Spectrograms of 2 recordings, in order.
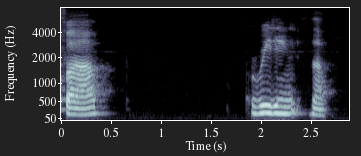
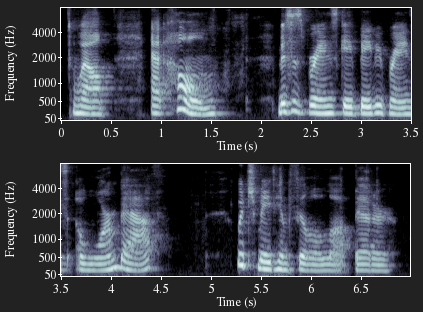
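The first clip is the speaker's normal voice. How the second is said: ordinary delivery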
